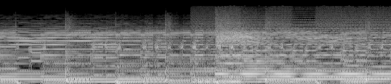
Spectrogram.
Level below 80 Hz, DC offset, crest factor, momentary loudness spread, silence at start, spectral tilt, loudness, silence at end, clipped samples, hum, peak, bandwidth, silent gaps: -28 dBFS; under 0.1%; 12 dB; 5 LU; 0 s; -4.5 dB/octave; -11 LUFS; 0 s; under 0.1%; none; 0 dBFS; 16.5 kHz; none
